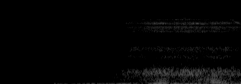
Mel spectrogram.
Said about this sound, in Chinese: 不过呢这个录音声不大，给你们听一下啊。我先把歌关了，你们安安静静的听啊，等会儿啊呼噜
